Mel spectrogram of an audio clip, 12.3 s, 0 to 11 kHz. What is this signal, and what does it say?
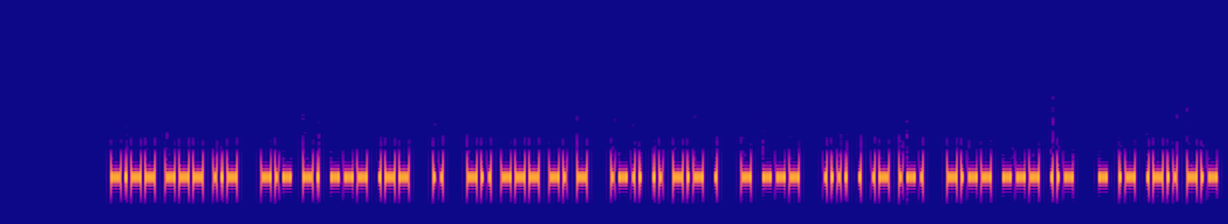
Morse code, heard as a keyed tone, about 36 wpm, 700 Hz. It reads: YOU KNOW I DONT LIKE TO HEAR YOU TALK
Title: Sentences from Top 1000 Words - Review Part 6 - 35wpm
